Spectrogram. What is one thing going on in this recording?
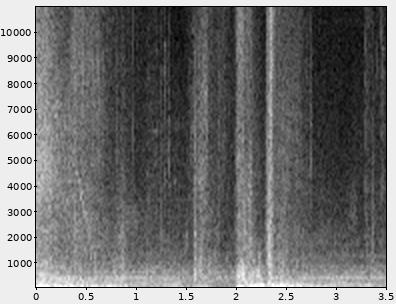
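A lightsaber hums and crackles.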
